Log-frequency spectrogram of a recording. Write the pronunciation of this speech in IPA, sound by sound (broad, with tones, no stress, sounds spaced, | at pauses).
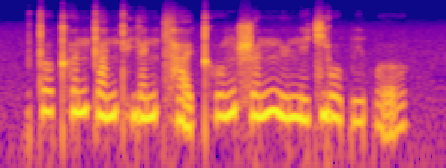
t̪ ɤ˧˥ kʰ ə˧˥ n t̪ a˧˥ n t̪ʰ j ɛ˧˥ n t͡sʰ a̰˨˩ ɪ̯ kʰ ʊ˧˥ ŋ ʂ ə˧˥ n n̪ y˧˥ n̪ i˧˥ t͡ɕ j o˥˩ ʊ̯ p i˧˥ p ɤ̰˨˩˦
